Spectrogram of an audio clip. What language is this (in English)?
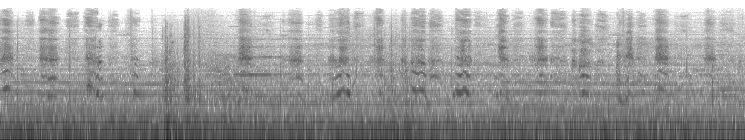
Hungarian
